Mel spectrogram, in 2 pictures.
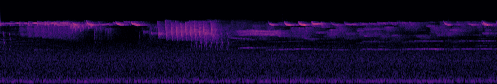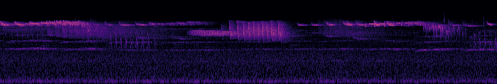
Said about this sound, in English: I hear a really cool bird I want to introduce to you. Let's go over the hill and down into the forest. Hear that jumble of fast notes that kind of seems like it goes on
